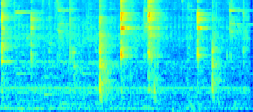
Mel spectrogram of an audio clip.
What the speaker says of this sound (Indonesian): Aduk hingga homogen.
